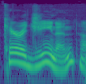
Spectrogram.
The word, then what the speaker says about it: carrageenan: Well, carrageenan, I'm not sure I pronounced that correctly.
